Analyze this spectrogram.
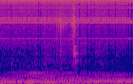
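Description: A page of a book rustles as it turns.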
